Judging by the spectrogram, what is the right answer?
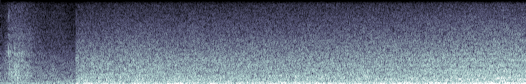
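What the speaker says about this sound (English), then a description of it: "My heart races faster as the sound of the waterfall gets louder." A large waterfall with abundant water in East Africa, a loud, steady, dense roar of falling water close by that holds without a break.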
